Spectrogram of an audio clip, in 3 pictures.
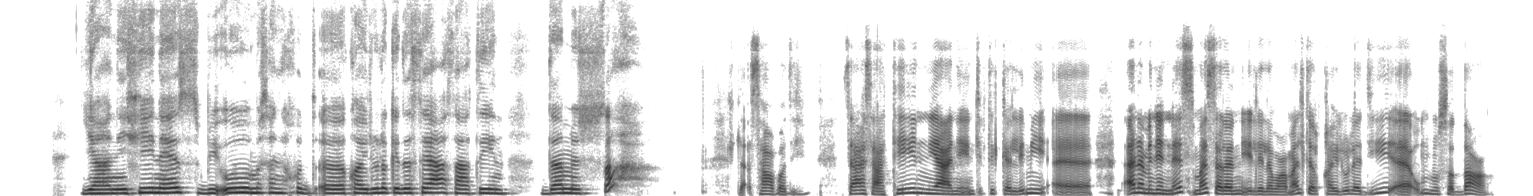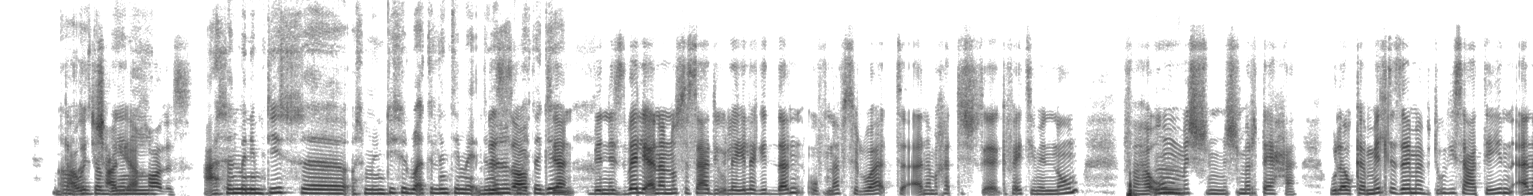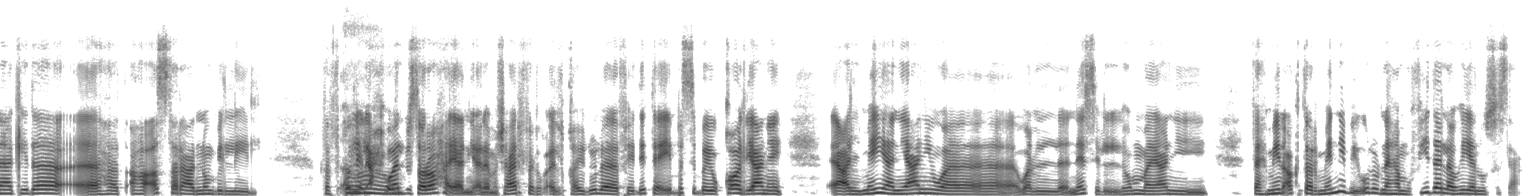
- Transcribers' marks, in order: tapping
- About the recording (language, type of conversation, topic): Arabic, podcast, إيه أبسط تغيير عملته وفرق معاك في النوم؟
